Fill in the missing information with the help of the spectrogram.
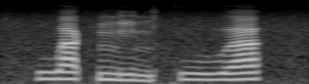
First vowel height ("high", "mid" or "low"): low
